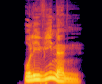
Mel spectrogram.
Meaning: dative plural of Olivin
- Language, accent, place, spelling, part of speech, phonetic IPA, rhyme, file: German, Germany, Berlin, Olivinen, noun, [oliˈviːnən], -iːnən, De-Olivinen.ogg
